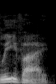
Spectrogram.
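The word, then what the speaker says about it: Lévis: ladies named mathan no Lis which was pronounced Levi cambis pronounced ambis these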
